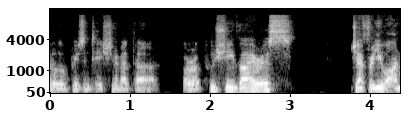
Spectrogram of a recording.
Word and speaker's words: Oropouche: Oropouche is probably the closest way to properly pronounce it based on the Arawak language.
